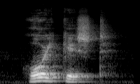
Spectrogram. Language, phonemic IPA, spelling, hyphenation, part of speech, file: Dutch, /ˈɦoːi̯.kɪst/, hooikist, hooi‧kist, noun, Nl-hooikist.ogg
- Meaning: haybox, insulation cooker (insulated chest used as cooking device)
